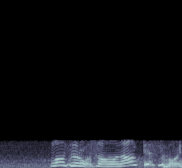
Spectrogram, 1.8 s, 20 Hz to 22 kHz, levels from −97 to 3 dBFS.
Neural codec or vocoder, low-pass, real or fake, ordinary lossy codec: codec, 16 kHz, 16 kbps, FunCodec, trained on LibriTTS, 50 frames a second; 3.6 kHz; fake; none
